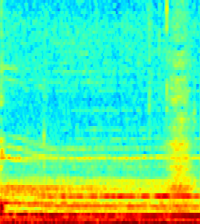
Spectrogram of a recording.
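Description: Background music: a steady droning pad of several held tones.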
